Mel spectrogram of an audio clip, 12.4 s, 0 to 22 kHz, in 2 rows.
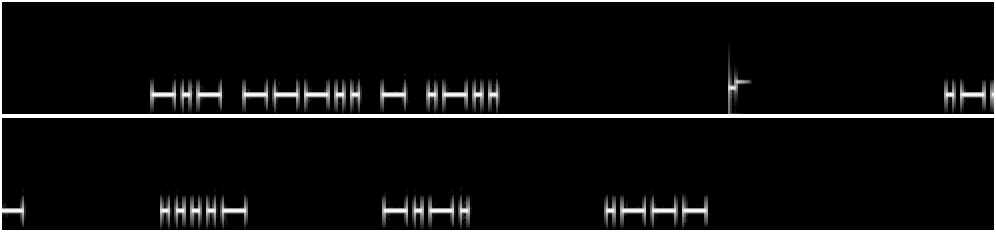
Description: Morse code, heard as a keyed tone, about 25 wpm, spaced as for 13 wpm, 700 Hz. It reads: K8TL W4CJ
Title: USA Call Signs - 4 Characters - 6x Character Spacing - 25wpm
